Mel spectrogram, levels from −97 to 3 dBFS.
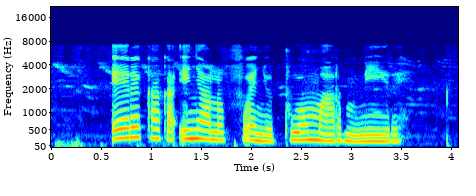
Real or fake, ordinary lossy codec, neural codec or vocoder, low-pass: real; none; none; 7.2 kHz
